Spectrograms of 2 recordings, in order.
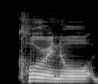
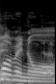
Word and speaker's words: Koh-i-Noor: Now, quickly, we mentioned it briefly, but forgive my pronunciation here. Talk to me about, is it the Koh-i-Noor Diamond? – Koh-i-Noor Diamond. – Koh-i-Noor.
